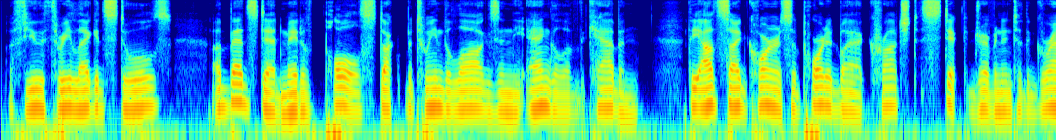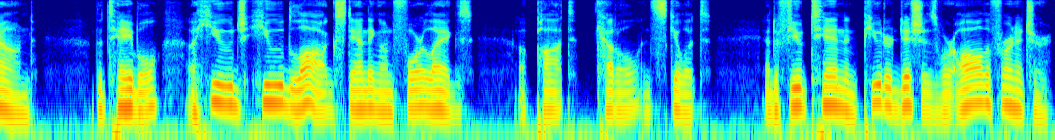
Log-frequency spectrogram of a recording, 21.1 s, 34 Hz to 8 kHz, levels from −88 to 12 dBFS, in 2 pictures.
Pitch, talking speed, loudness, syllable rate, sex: 115 Hz, 165 wpm, -21 LUFS, 4.6 syllables/s, male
